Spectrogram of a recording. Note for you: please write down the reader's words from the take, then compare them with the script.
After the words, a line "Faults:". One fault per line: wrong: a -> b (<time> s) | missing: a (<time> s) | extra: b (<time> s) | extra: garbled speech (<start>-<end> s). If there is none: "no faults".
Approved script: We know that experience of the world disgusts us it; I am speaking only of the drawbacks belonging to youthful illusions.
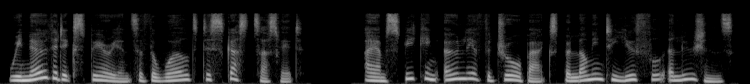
We know that experience of the world disgusts us it; I am speaking only of the drawbacks belonging to youthful illusions.
Faults:
no faults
